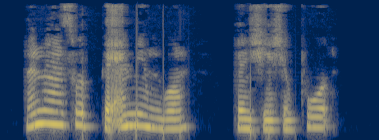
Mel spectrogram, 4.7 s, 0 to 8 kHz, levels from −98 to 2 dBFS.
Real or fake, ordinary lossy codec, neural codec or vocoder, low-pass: real; AAC, 32 kbps; none; 7.2 kHz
